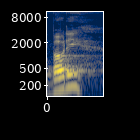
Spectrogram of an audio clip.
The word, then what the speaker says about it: Buddha: The words Buddha, Dharma, and Sangha ought to be pronounced as in the days of Gautama, the Lord Buddha, namely Bodhi, Dharma, and Sangha, and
